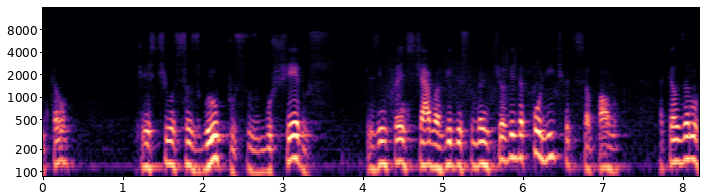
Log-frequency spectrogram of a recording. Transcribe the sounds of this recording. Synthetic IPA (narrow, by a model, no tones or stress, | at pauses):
nt̪ɐ̃w̃ | elɪst͡ʃĩɲɐ̃ʊsewzɡɾupʊsʊzbuʃeɾʊs | elɪzĩfluẽsiavɐ̃w̃avid̪ɐɪst̪ud̪ɐ̃nt̪iwɐvid̪ɐpolit͡ʃi̥kɐd̪ɪsɐ̃w̃pa̰wlʊ | at̪ɛʊzɐ̃nʊ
